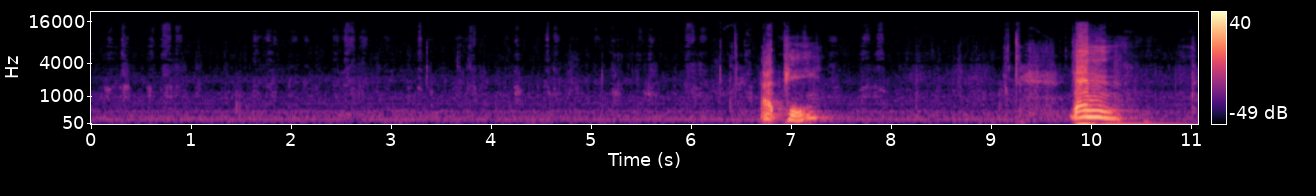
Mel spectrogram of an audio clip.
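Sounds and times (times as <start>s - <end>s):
marker scratching on paper: 0.0s - 8.1s.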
